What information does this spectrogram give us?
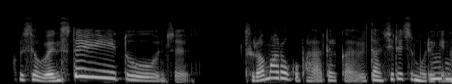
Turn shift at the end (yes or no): yes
